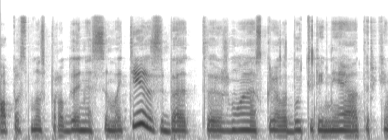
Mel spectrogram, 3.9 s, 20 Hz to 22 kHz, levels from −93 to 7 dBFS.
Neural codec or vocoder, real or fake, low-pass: codec, 44.1 kHz, 7.8 kbps, Pupu-Codec; fake; 14.4 kHz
